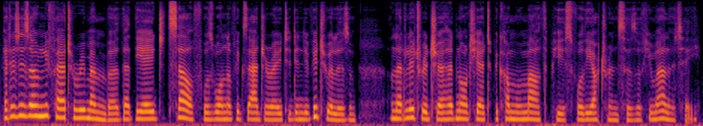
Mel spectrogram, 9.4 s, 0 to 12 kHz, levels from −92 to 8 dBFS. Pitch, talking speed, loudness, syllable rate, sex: 195 Hz, 190 wpm, -19 LUFS, 6.6 syllables/s, female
